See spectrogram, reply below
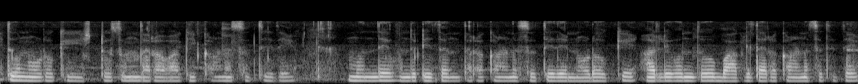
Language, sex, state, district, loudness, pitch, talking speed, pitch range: Kannada, female, Karnataka, Bellary, -19 LUFS, 170 Hz, 110 wpm, 165-175 Hz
